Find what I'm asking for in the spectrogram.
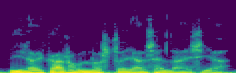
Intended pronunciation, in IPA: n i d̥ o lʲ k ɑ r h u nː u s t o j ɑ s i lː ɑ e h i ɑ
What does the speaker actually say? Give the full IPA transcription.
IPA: n iː d̥ o lʲ k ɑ r h u nː o s t o j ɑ s e lː ɑ e s i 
